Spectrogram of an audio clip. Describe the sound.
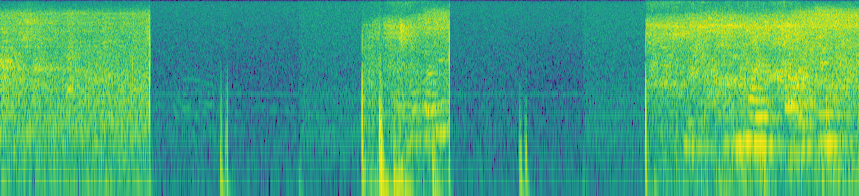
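Tap water running and splashing at a sink as a child washes hands with hand soap: two stretches of steady hissing flow, with a quieter gap between holding a few brief knocks and clunks.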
